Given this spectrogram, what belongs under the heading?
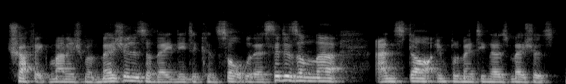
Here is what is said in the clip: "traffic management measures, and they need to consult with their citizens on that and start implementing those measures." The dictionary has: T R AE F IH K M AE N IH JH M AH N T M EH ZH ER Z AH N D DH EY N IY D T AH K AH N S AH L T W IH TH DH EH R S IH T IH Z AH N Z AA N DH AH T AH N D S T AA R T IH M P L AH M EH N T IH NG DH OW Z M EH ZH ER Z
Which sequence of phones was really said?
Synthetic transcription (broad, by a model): T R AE F IH K M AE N IH JH M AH N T M EH ZH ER Z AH N DH EY N IY D T AH K AH N S AH L T W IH DH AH S IH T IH Z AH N N DH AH T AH N S T AA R T IH M P L AH M EH N T IH NG DH OW Z M EH ZH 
